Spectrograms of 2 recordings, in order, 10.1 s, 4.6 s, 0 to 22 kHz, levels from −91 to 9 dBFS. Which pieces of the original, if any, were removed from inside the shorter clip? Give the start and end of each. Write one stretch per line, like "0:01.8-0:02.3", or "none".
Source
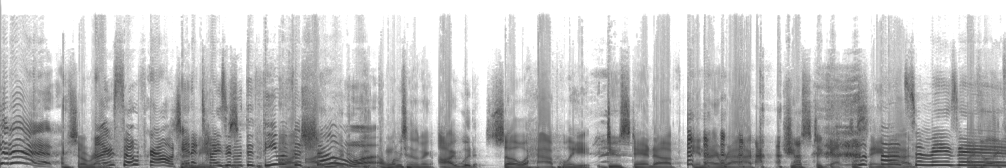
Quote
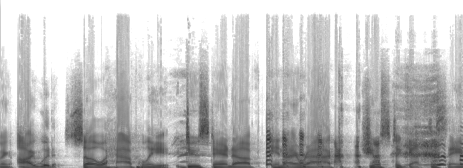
none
